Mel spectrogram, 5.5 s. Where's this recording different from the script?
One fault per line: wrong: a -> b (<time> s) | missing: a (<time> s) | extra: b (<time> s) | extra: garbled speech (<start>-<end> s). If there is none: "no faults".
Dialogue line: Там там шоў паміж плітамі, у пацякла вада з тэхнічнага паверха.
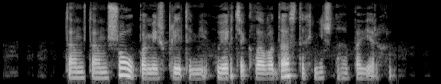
no faults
